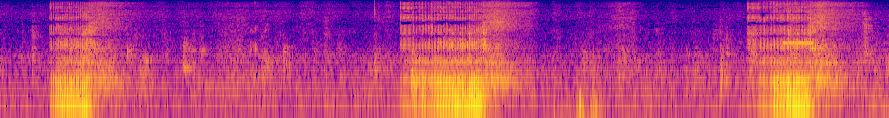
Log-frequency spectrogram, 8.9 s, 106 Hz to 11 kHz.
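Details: Three deep, loud, rumbling snores from a horse sleeping in a barn, about 18 a minute, with quieter breathing between them, before it wakes.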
